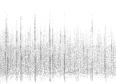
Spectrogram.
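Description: Studio audience applauding, a dense patter of claps that slowly tapers off.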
